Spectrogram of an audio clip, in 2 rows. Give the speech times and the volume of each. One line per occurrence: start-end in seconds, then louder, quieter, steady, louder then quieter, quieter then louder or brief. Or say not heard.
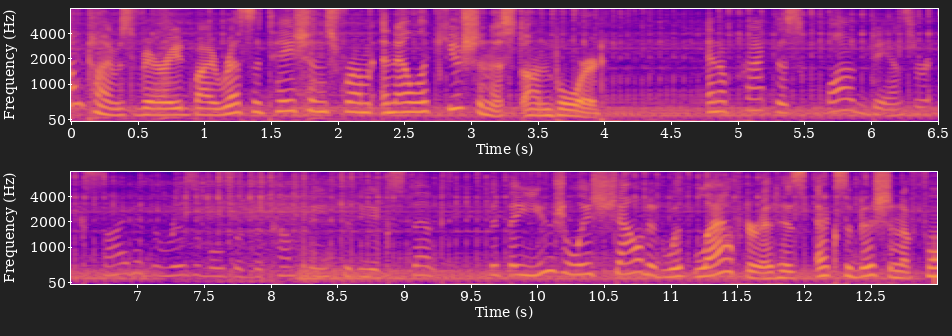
0.0-12.9 quieter then louder.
